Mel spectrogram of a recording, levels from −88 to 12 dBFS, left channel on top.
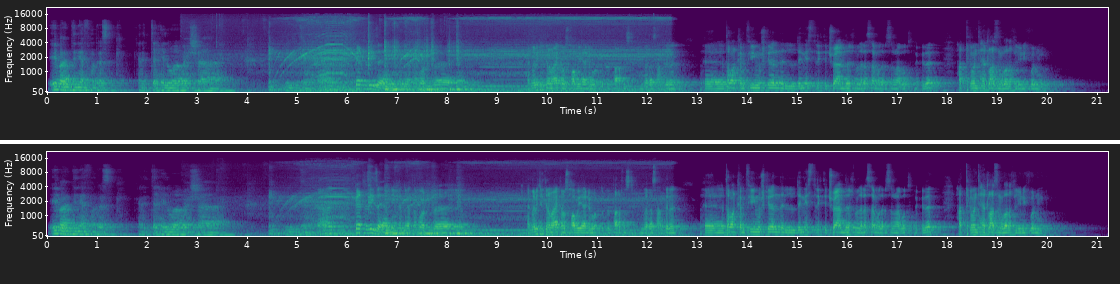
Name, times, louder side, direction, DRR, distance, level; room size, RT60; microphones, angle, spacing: voice 1, 0.0-1.2 1.8-3.5 4.7-5.3, left 1 dB, 55° left, -1 dB, 1.9 m, -25 dB
sound 1, 2.7-12.5, left 1 dB, 90° left, 0.8 m, -29 dB
voice 2, 5.4-5.8 6.1-8.5 9.6-12.6 13.1-17.7 18.2-20.0, right 3 dB, 30° right, 8 dB, 0.3 m, -24 dB
8.8 x 3.5 x 3.9 m, 1.3 s
head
